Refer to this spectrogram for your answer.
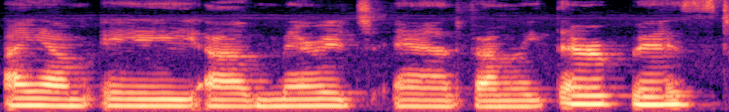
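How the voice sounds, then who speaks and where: A dark, mellow voice with ordinary pitch variation and a Spanish accent. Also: woman. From southern California, early childhood in Mexico. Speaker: therapist. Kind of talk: casual interview.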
